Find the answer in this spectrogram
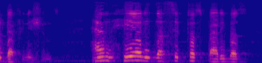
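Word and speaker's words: ceteris paribus: and here is the citrus paribus it's also pronounces real pronunciation is cactus Paribas but citrus paribus other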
